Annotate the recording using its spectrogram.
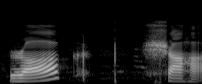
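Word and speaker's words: রাক্ষসাঃ: আগের যে অংশটা থাকে বিসর্গ এর আগের অক্ষরের কার চিহ্নটা সেই হ এর সাথে যুক্ত হয় বিসর্গ থাকলে হ উচ্চারিত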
